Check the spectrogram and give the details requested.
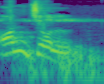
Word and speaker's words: অঞ্চল: আর এটাও গুলিয়ে ফেলে অনেকে, এখানে হবে আগে ইও, ইওর জন্য নয়ের মতো উচ্চারণ হবে এবং পরে চ। ঠিক আছে, যেমন অঞ্চল, অঞ্চল, এই যে দেখেন নয়ের মতো চলে আসছে, ইওর মতো উচ্চারণ হচ্ছে।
